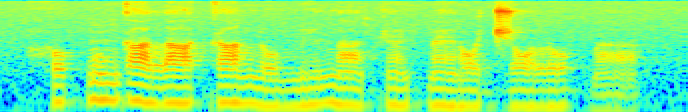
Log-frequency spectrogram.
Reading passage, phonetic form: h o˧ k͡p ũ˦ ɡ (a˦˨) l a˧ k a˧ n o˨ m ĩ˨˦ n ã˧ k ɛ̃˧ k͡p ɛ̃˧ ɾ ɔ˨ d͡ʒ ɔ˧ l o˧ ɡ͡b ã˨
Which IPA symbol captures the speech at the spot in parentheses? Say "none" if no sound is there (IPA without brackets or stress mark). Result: a˦˨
